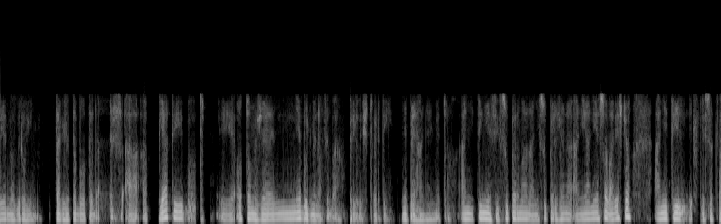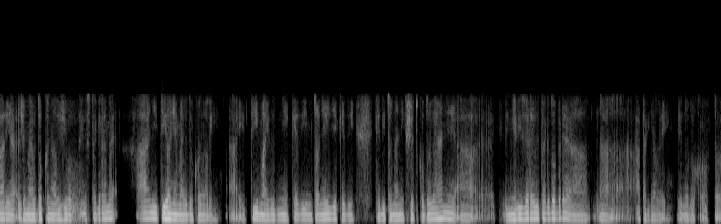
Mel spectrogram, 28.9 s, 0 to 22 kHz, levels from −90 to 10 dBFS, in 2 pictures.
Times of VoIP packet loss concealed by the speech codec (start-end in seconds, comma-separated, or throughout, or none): 1.99-2.27, 3.67-3.92, 6.43-6.50, 13.60-14.05, 15.83-16.13, 24.26-24.53, 28.50-28.58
